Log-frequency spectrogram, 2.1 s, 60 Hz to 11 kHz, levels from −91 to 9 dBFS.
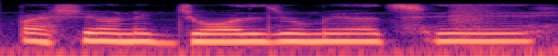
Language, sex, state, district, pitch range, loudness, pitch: Bengali, female, West Bengal, Cooch Behar, 240-245 Hz, -12 LUFS, 240 Hz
